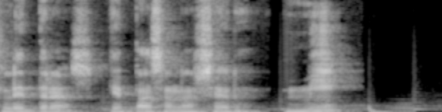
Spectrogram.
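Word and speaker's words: μ: Esto nos cambia las pronunciaciones de estas letras que pasan a ser Mi, Ni, Y y Taf.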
